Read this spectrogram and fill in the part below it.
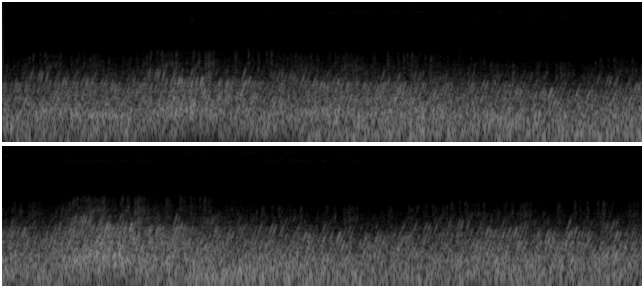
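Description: Bubbles gurgle and burble steadily underwater.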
